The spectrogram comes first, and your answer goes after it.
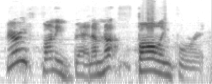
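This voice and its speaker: Woman as bossy cartoon girl, sarcastic, scornful, fairly high voice, slightly husky, dry recording. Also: sing-song, fast talker, pushed and bright, no room sound, dull audio, faint music behind, full character voice. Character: sarcastic, easily annoyed young girl, bossy cousin. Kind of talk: amateur cartoon script table read.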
